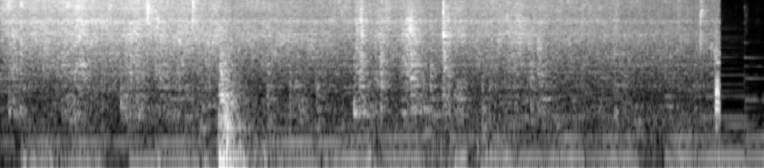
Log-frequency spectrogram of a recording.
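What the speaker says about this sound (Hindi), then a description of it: "ये ग्रीन चिली जो मैंने रफली चॉप किए हैं जो भी हम ऐड कर देंगे" Green chilies and ginger garlic paste sautéing with whole spices in a pan, a steady close sizzle broken by stirring scrapes and a sharp clank partway through, with no speech.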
